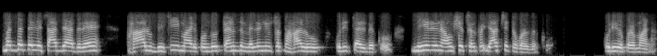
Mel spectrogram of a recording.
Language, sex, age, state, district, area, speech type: Kannada, male, 60+, Karnataka, Uttara Kannada, rural, conversation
